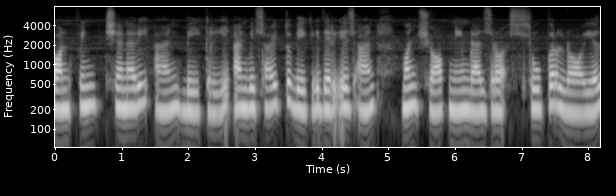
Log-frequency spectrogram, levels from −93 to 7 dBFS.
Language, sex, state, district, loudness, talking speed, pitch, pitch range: English, female, Punjab, Pathankot, -19 LUFS, 130 wpm, 205 Hz, 195-225 Hz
